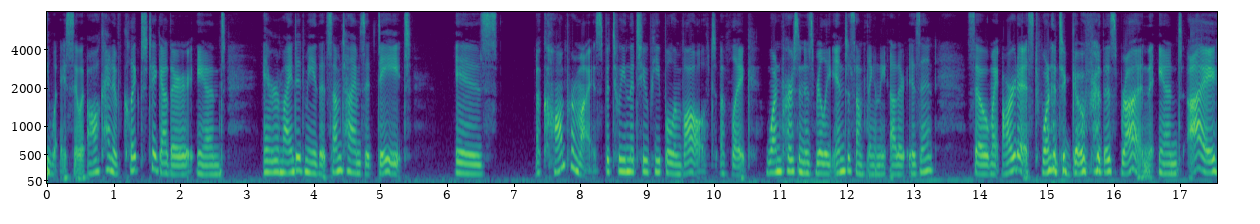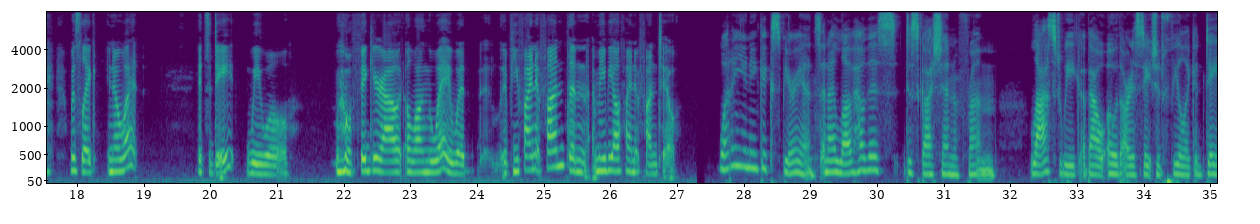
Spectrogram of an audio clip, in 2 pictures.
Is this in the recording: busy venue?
no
